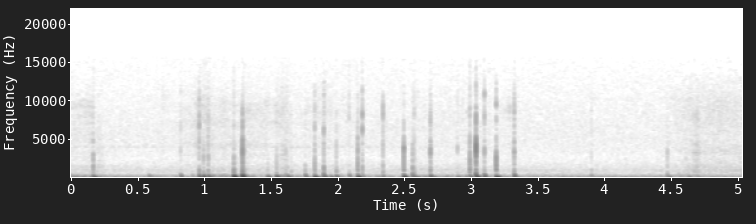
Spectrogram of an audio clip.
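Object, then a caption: Assembled cardboard jigsaw puzzle. A large assembled cardboard jigsaw puzzle showing a house and a tree lies flat and is tapped with short glittery fingernails, then poked with tweezers. Quick, dull, low taps and soft clicks cluster over the first three and a half seconds, some with faint bright ticks on top. They fade into near silence toward the end.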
